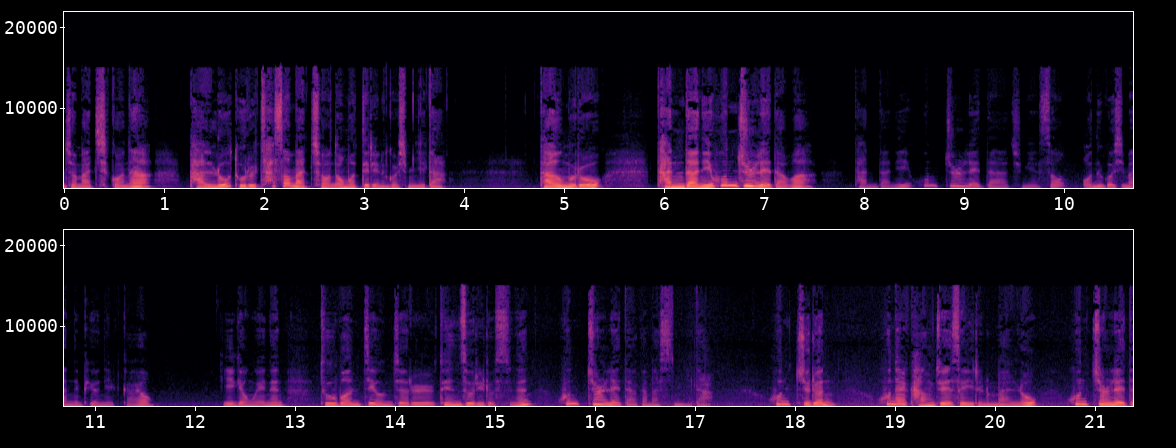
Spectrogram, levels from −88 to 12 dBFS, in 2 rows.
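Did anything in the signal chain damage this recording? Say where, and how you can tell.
Yes. The call-processing stage applied automatic gain rising from 7.10 s to the end. Around 7.5 s the talker moved away, and the input dropped by about 18 dB. The gain control treated this as a quiet input and slowly raised its gain. You can tell because the room noise swells along with the voice. On a waveform, the envelope and the noise floor climb together. On a spectrogram, the background band brightens across all frequencies.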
